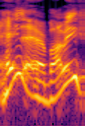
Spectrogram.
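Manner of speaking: put-on old man voice, pitched high. Reading out an emailed reply on the show, in a Bob Ryan old man voice. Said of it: "That's like an old man, old man voice".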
